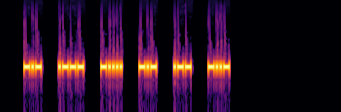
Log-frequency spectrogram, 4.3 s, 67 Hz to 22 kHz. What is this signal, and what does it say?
Morse code, heard as a keyed tone, about 52 wpm, spaced as for 29 wpm, 700 Hz. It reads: KJ6KWX
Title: USA Call Signs - 6 Characters - 3x Character Spacing - 50wpm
